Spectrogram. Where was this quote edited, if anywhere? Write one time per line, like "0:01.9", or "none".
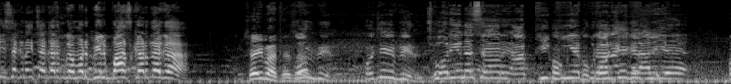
none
